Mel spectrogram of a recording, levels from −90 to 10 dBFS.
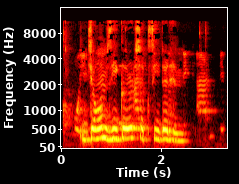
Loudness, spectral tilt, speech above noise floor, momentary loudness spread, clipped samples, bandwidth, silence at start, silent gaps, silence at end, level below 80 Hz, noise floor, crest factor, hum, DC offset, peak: -13 LUFS; -3.5 dB/octave; 23 dB; 21 LU; under 0.1%; 11.5 kHz; 0.05 s; none; 0.1 s; -60 dBFS; -36 dBFS; 12 dB; none; under 0.1%; -2 dBFS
